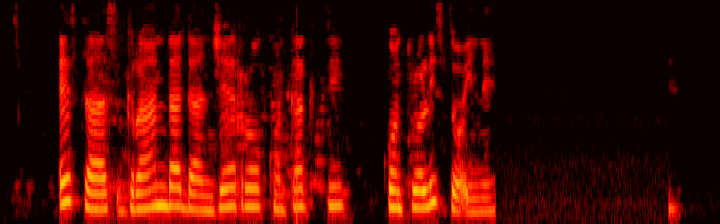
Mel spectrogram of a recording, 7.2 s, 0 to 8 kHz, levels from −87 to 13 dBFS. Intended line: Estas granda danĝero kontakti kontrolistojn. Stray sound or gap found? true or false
false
